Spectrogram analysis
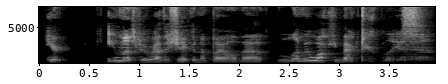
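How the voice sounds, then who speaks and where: A man voicing a suave, smooth-talking mafia enforcer in an ASMR audio roleplay, teasing and dropping into soft whispers. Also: a little high, sing-song, fairly quick. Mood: charming. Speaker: mafia man rescuing a newcomer.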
